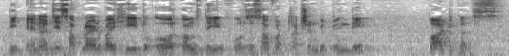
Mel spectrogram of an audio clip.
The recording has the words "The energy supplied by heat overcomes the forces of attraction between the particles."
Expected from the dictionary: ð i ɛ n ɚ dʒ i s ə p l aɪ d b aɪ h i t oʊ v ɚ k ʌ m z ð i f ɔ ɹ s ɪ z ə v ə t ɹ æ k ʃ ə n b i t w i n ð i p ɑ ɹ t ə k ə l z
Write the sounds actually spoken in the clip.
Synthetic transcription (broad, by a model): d i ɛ n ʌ dʒ i s ə p l aɪ d b aɪ h i t oʊ v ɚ k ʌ m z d i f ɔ ɹ s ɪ s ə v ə t ɹ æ k ʃ ə n b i t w i n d i p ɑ ɹ t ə k ə l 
